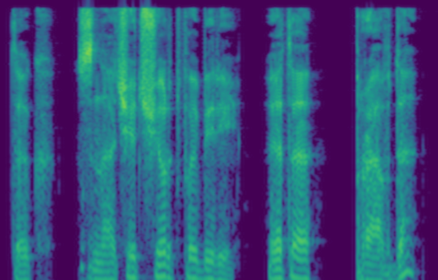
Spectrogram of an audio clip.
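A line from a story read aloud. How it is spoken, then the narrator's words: Mumbled. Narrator (Russian): пробормотал он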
